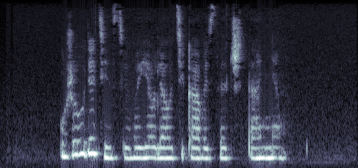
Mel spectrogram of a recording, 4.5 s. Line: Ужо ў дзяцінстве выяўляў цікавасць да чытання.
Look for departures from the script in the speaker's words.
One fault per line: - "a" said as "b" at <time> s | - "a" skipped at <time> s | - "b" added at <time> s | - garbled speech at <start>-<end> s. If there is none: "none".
none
